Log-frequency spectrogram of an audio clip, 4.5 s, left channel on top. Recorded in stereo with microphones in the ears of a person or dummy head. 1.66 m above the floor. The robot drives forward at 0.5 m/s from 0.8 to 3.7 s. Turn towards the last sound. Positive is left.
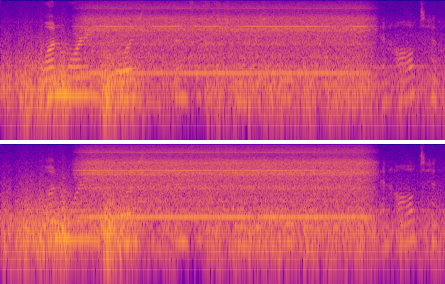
turn(degrees=10)  # may be behind; listen again after turning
